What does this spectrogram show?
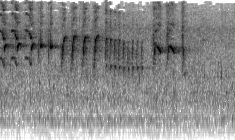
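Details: Red siskin, prized by breeders for giving red colour to domestic canaries, delivers quick repeated high chirps, then a dry buzzy trill, ending with two bright whistled notes.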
